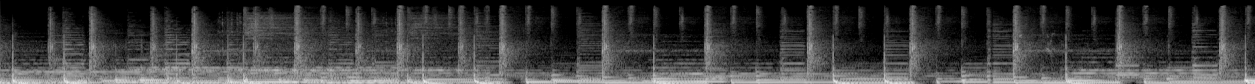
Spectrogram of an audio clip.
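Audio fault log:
0.0 to 4.9 s, doubled audio track: already under way when the clip begins, a second full-band copy trails the sound by about one and a half seconds at about 5 dB lower, with no decay or room colour, and stops abruptly at 4.9 s. Likely a second, slower capture path or an edit holding two copies out of step.
9.89 to 9.94 s, short concealed packet loss: about 20 ms of audio never reached the decoder in time, and the receiver bridged a 28 ms stretch by extending the preceding sound before blending back, leaving a brief smear or wobble.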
